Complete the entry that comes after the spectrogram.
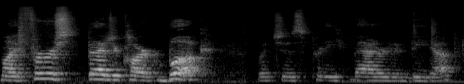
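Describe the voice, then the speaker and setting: Woman's medium-pitched voice with ordinary pitch variation against noticeable background noise. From South Dakota. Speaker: poet and writer. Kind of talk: reminiscing talk to camera.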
